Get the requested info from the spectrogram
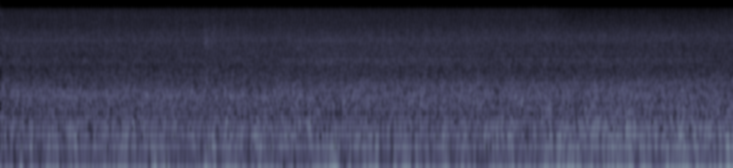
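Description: Heavy rain pouring down steadily on trees and ground: a dense, even hiss with no breaks.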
